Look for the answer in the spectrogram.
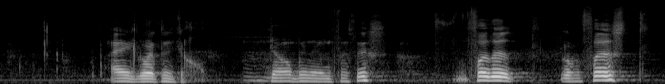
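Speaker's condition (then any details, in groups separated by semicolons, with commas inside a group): Cerebral palsy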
